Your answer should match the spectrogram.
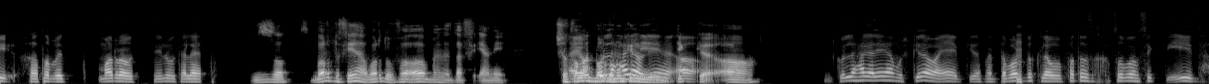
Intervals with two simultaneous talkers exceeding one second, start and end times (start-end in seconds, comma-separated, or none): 5.7-7.1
